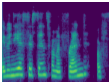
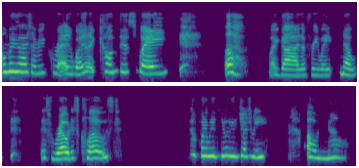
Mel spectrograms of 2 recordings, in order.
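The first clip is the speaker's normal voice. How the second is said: theatrical, pitched-up, overdone, over-dramatic panicky fretting; 6 semitones higher than usual. Advising listeners to stay calm when lost driving, acting out the wrong way, mock-dramatic. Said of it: "I'm being a little dramatic".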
